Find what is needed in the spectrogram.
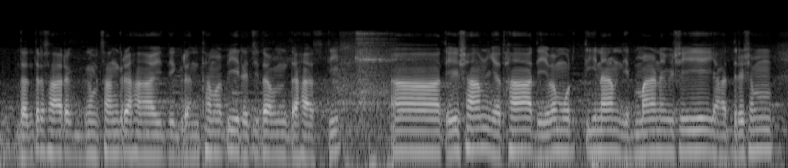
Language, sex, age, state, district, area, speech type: Sanskrit, male, 18-30, Karnataka, Gulbarga, urban, spontaneous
